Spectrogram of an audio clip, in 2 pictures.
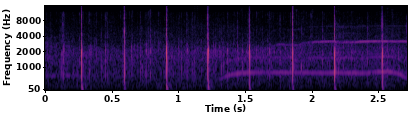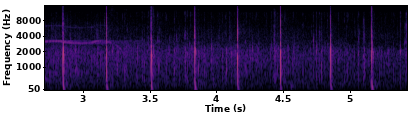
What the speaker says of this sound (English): I want to give everybody here a huge round of applause because you guys are amazing.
